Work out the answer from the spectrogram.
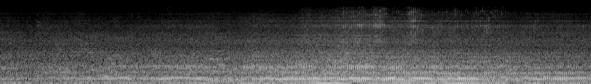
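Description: A motor vehicle's engine running close by on a city street, growing louder about halfway through and easing off near the end.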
